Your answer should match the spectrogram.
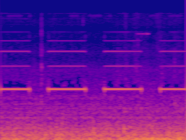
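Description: A car's reverse-gear warning chime beeping steadily inside the cabin, about one and a half evenly spaced beeps a second at one high pitch, over the low rumble of the car: the car is in reverse and backing up slowly.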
